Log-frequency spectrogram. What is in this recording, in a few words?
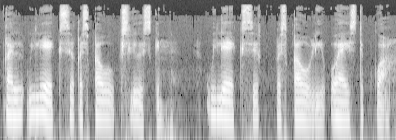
"'wiileeksagasgaawt", smalgyax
